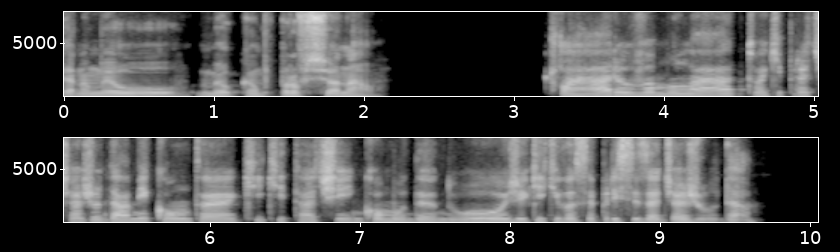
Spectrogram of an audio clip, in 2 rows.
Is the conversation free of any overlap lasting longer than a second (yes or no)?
yes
